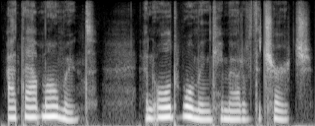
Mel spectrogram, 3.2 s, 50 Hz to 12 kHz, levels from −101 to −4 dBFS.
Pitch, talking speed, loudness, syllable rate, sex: 200 Hz, 210 wpm, -17 LUFS, 5.1 syllables/s, female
